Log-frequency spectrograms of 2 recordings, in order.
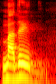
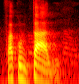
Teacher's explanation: Vocês entendem que vocês vão pronunciar o D, mas vão quase que cortar ele no meio? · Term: D final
